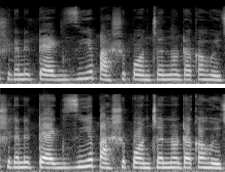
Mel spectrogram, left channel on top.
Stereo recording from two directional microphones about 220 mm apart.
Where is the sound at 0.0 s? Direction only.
35° right (ahead or behind).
